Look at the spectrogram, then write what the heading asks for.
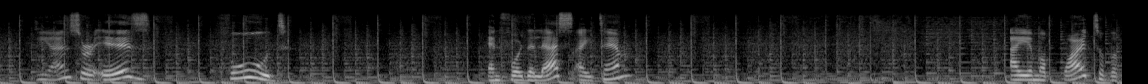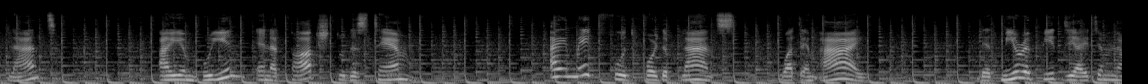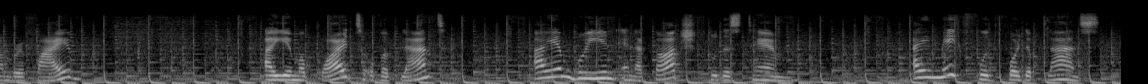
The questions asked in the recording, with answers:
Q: What am I?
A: Well, the answer is leaf or leaves.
